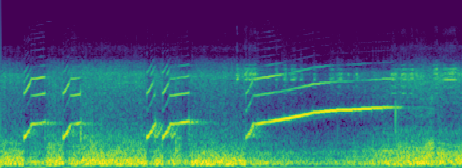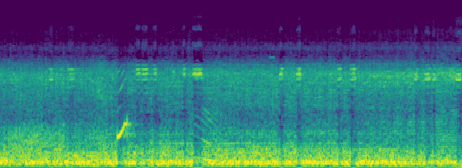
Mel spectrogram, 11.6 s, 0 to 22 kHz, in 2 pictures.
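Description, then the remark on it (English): A police car's siren gives a few short yelps and one long rising wail as it speeds past, followed by a constant loud roar of about 200 motorbike engines speeding past. “Just like that, where there's like a cop car speeding past, followed by no fewer than about 200 motorbikes,”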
